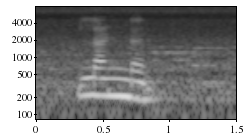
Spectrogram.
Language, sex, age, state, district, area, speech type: Telugu, female, 18-30, Andhra Pradesh, Kakinada, rural, spontaneous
